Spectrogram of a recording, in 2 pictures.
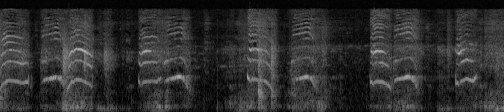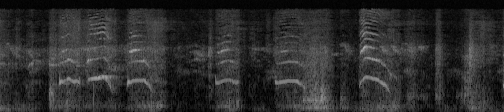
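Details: Mother cat calling to her kittens, with kittens calling back: a run of short, arched meows repeated every second or two, some paired, with thin higher mews between them and a faint low hum beneath.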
